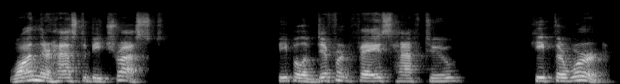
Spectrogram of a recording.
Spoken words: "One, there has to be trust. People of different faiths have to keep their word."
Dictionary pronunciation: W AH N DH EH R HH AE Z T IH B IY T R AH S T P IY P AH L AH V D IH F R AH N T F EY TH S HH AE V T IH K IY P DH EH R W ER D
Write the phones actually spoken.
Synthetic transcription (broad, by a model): W AH N DH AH R HH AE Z T IH B IY T R AH S T P IY P L AH V D IH F R AH N T F EY S HH AE F T IH K IY P DH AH R W ER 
